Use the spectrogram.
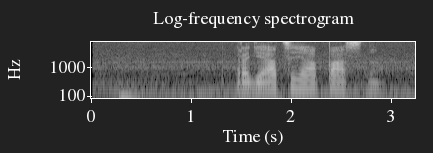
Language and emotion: Russian, neutral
